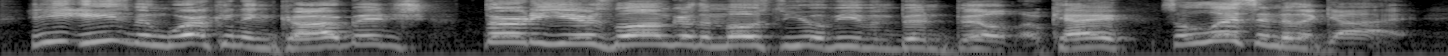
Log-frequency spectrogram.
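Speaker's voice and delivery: loud, high shout. Retelling a story, speaking as Scruff while putting Whiff in charge: Scruff's voice. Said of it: "And Scruff is like".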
